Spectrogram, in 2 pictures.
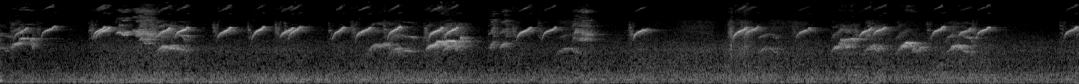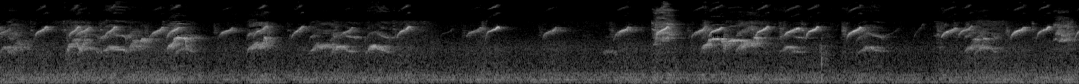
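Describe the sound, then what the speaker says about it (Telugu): Many small birds chirp and tweet in quick, overlapping bursts throughout, a busy continuous chorus close by with no talking. "అరే ఎన్ని బర్డ్స్ వస్తున్నాయి చూడరా"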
